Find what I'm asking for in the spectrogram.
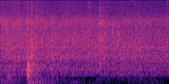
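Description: Ginger and green chilli paste frying with panch phoron in hot oil for vegetable chop filling, a steady close sizzle with a couple of brief stirring scrapes.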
